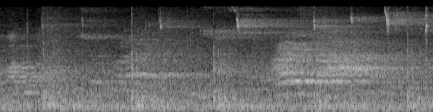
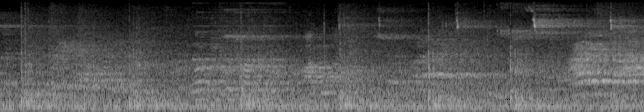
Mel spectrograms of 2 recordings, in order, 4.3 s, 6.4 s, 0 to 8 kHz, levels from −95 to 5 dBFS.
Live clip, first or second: first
